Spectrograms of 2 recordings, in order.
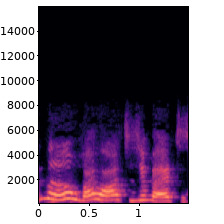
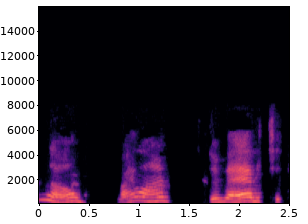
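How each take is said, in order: First: It is said in a lively, excited tone. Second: It is said in a flat, unenthusiastic tone.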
